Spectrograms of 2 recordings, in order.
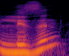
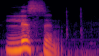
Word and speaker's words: listen: and they say listen it's not listen it's listen even if I add ing it's a ning you are not listening I'm listening to music it's not listening it's listening clear so don't make that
